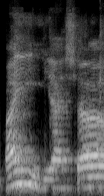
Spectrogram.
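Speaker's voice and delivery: মাইয়াশাউ very slow, nun merged into doubled ya; slow idgham demo. Shown as a demonstration. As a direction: stretch মাইয়াশাউ syllable by syllable. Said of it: "এখন কিভাবে পড়বো?". (ধীরে মাইয়াশাউ, নুন ইয়াতে মিশে)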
